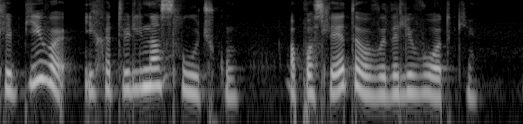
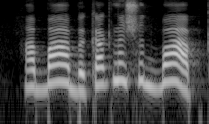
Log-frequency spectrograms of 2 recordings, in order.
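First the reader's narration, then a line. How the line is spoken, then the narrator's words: Shouting. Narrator (Russian): крикнул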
